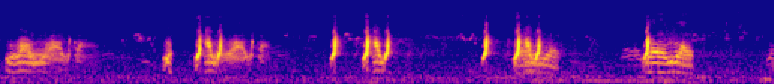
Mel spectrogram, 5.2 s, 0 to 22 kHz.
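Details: Quail on 31 March 2024: nasal, buzzy blurred notes mixed with short sharp clicks grouped in pairs and triplets, recurring roughly every second against quiet background noise.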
